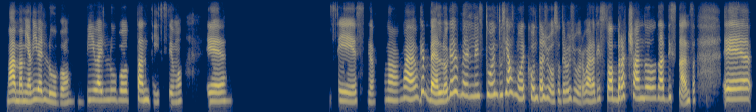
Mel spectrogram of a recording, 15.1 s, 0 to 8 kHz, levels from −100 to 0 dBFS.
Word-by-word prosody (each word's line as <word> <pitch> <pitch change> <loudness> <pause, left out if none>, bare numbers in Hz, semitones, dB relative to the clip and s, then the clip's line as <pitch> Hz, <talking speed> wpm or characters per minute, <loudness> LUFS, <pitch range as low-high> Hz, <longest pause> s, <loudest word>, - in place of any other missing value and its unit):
Mamma 205 -1 +6
mia, 195 -2 0
viva 230 +3 -1
il 220 - 0
lupo, 175 -3 -5 0.3
viva 225 -1 0
il 215 +1 -3
lupo 220 -1 -5
tantissimo. 195 -3 -3 0.4
Ehm 195 +1 +1 2.0
Sì, 200 -4 -1
sì. - - -26 0.4
No, 220 -2 -2
gua 255 +1 +4
che 420 - -1
bello, 200 - +5
che 395 - +2
bel 310 -4 -4
il 310 0 -5
tuo 325 -2 -1
entusiasmo 345 -4 0
è 250 - -2
contagioso, 250 -6 -3
te 205 +1 -7
lo 215 - -3
giuro. 220 -8 -9
Guarda, 195 -1 +1
ti 235 +3 -11
sto 250 0 -5
abbracciando 260 +1 +2
da 265 -2 +2
a - - +3
distanza. 225 -4 -3 0.5
Ehm 240 +1 +4
225 Hz, 135 wpm, -21 LUFS, 205-260 Hz, 2.0 s, Mamma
